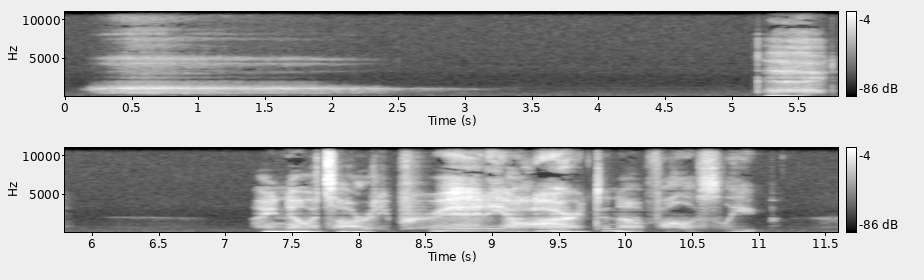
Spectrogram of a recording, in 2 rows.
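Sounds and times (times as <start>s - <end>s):
deep breath in and out during a guided relaxation exercise: 0.2s - 3.3s
speech: 7.3s - 11.2s.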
